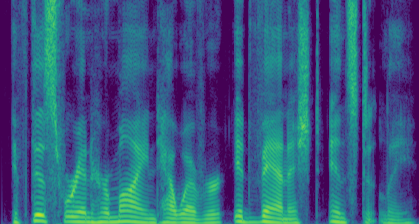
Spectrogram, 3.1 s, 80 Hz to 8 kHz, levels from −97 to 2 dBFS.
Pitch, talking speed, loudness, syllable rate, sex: 155 Hz, 190 wpm, -19 LUFS, 5.9 syllables/s, male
